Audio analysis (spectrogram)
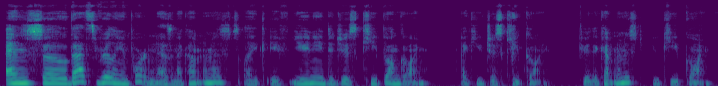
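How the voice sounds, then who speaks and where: Husky, creaky woman rambling casually. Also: mid-range voice, fairly quick, warm tone. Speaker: craft vlogger. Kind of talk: casual rambling chat while painting.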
